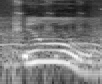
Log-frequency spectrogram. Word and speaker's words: few: ये साइलेंट हो गया फ्यू ई डब्ल्यू का उच्चारण इ यू हुआ फ्यू एम ई डब्ल्यू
